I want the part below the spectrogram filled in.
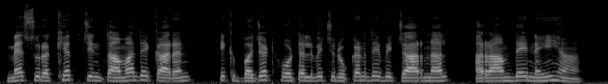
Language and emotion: Punjabi, fearful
